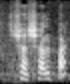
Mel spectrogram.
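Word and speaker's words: Xaxalpa: acá de San Jajalpa, Shashalpa que se pronuncia así, es para el poniente.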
